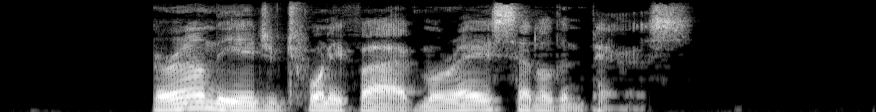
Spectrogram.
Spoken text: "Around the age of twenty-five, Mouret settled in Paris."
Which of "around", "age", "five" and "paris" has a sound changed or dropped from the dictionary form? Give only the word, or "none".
none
